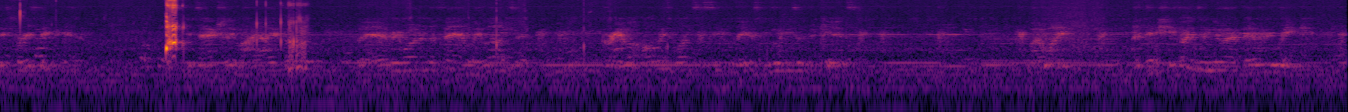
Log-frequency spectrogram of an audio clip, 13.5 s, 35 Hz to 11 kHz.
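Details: A 19-hour-old newborn boy with hiccups: one or two sudden, sharp hiccup bursts over quiet background talk or television.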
